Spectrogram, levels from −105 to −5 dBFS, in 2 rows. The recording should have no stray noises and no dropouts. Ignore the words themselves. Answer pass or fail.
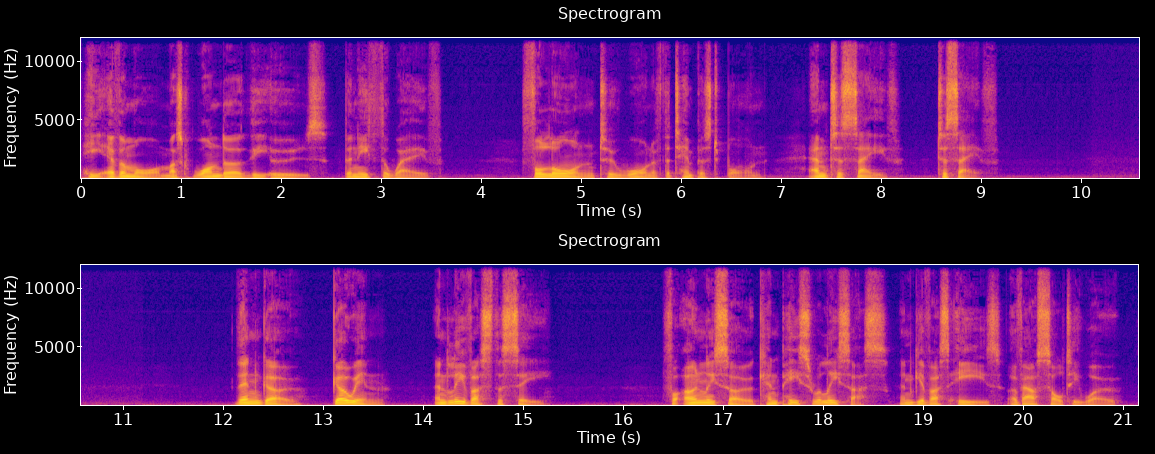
pass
